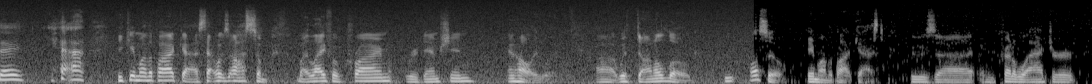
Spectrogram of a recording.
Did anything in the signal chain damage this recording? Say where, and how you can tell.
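Yes. From 7.54 s to the end of the clip at 10.93 s, the speech shows overdone noise removal, a call-processing fault. The room noise, sitting about 17 dB below the speech, collapses to near silence scattered with twinkling specks. A noise suppressor set far too aggressively is muting individual frequency bands wherever they come close to its noise estimate, and it strips the quieter parts of the speech along with the background.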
